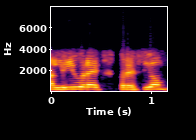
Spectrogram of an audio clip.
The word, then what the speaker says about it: Libre Xpresion: importante aclarar para los que nos están escuchando y no nos conocen que el grupo se llama Libre Expresión, pero se escribe Libre X Expresión.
